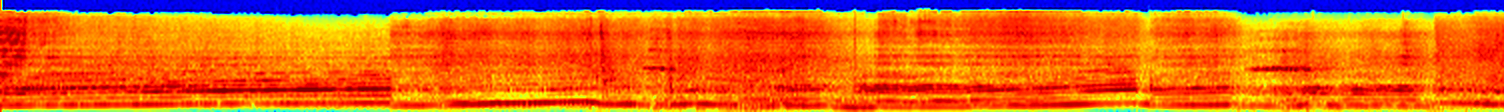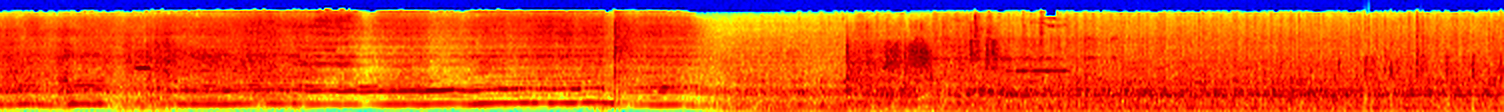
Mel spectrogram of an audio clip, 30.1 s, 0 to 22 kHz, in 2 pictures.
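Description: Citroën C2 rally car's engine revving hard as it passes at speed, the pitch climbing and dropping through gear changes and lifts, in several clips joined together. About three-quarters of the way through it gives way to a steady low hum with outdoor crowd noise.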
